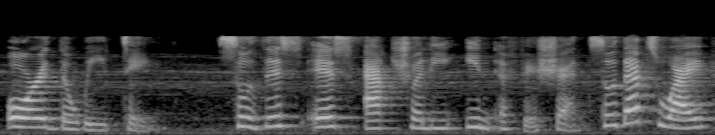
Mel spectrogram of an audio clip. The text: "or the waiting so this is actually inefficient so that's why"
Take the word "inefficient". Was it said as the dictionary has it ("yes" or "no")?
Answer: yes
